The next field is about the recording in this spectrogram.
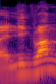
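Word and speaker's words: Ligue 1: nissle maçımız var Lig'de Lig ön diye okunuyor Sanki bu arada ligue One da denebilir de Lig 100'dür bu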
